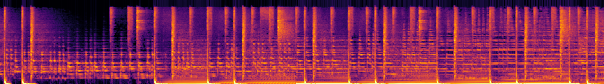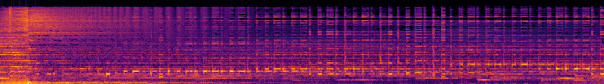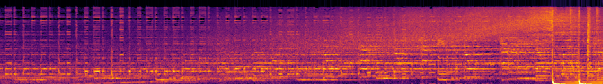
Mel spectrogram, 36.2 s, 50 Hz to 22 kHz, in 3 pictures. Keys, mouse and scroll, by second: 0.9-1.4 middle drag, 1.4 click, 1.6 shift+drag, 2.0 F3, 3.0 click, 3.3 shift+click, 3.7 F3, 5.0 drag, 5.3 shift+click, 5.8 F3, 6.9-7.6 middle drag, 7.6 click, 7.9 shift+click, 8.2 F3, 9.2 drag, 9.6 shift+click, 10.1 F3, 11.2 click, 11.5 shift+click, 11.8 F3, 13.0 click, 13.3 shift+click, 13.6 click, 14.1 shift+drag, 14.7 F3, 15.9-16.7 middle drag, 16.7 Tab, 16.9 click, 18.1 click, 18.4-18.8 scroll down 1, 18.8-19.3 middle drag, 19.3 click, 19.8 Tab, 20.1 click, 20.8 middle click, 21.7 click, 21.9-22.6 middle drag, 22.6 click, 23.7 drag, 24.7 s, 26.1 Tab, 26.3 click, 26.6 click, 27.1 Tab, 27.8 F3, 29.7 click, 30.1 Tab, 30.3 click, 31.1 click, 31.4-32.7 middle drag, 32.7 Tab, 32.9 click, 33.4 ctrl+r.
